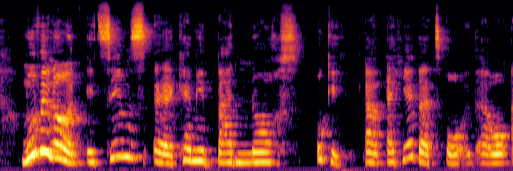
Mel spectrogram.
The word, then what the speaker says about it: Badenoch: Moving on, it seems Kemi Badenoch. Okay, I hear that, or I did some research, and the name is actually pronounced Badenoch. It's a Scottish name, as we all know.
